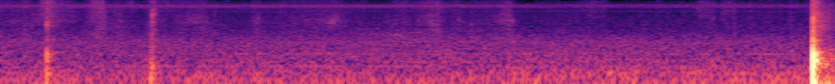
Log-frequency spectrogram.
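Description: A soccer ball being kicked: one sharp, loud thud near the end, after two faint taps early on, over quiet outdoor background.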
